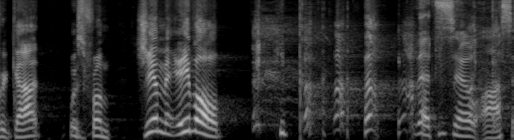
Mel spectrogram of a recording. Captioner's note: laughs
